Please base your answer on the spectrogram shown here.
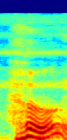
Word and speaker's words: who: Cara membacanya W-nya tidak dibaca, langsung ke H. Who, ya, siapa?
